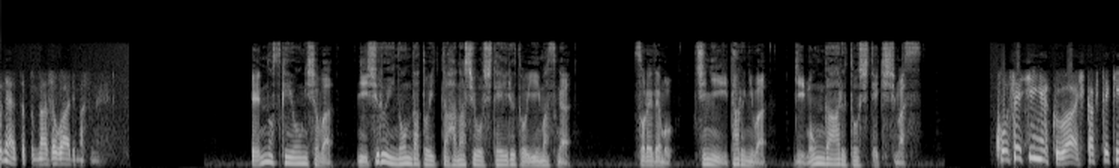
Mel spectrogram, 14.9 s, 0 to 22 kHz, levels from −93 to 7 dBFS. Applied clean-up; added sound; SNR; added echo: none; none; none; none.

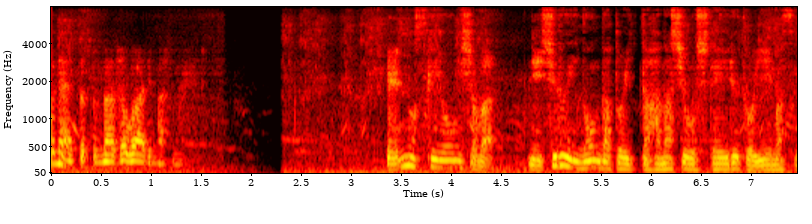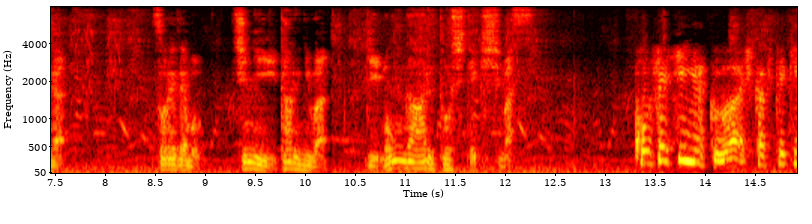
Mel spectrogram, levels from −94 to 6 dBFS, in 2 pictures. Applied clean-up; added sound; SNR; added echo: none; Bird; 18 dB; reverberation time 0.1 s.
